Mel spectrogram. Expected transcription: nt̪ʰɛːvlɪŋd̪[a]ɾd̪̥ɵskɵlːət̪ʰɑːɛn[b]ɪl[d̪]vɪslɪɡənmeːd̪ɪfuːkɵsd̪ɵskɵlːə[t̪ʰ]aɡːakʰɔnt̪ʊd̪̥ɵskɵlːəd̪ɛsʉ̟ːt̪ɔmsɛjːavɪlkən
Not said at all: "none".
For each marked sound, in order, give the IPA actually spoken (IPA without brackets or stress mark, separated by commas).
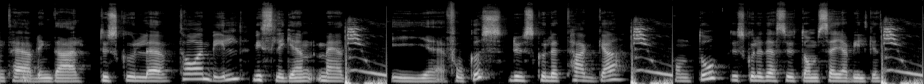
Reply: æ, b, d̪, t̪ʰ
